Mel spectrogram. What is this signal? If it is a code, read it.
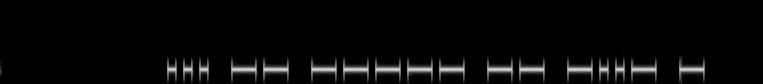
Morse code, heard as a keyed tone, about 15 wpm, 700 Hz. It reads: SM0MXT
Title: DXCC-100 Call Signs - 6 Characters - Repeated 3x - 15wpm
